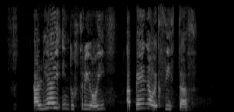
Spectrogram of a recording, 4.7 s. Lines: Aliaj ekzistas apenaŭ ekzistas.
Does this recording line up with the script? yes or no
no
